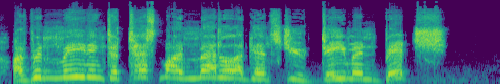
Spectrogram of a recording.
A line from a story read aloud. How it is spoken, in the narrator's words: she screams over the wind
